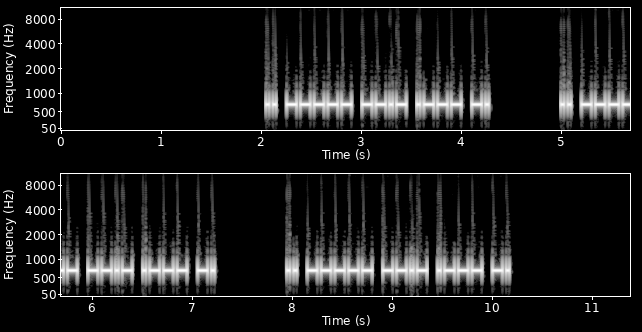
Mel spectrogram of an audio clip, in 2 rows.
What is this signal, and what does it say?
Morse code, heard as a keyed tone, about 34 wpm, 700 Hz. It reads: I0QJN I0QJN I0QJN
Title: DXCC-100 Call Signs - 5 Characters - Repeated 3x - 35wpm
